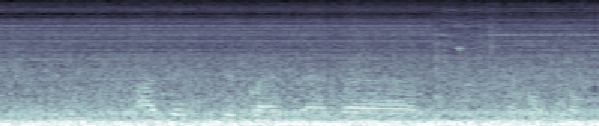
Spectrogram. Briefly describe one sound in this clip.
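Tyres screech briefly on a runway.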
